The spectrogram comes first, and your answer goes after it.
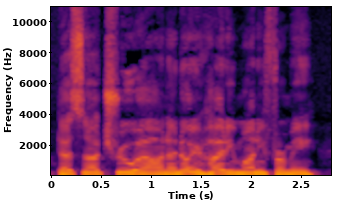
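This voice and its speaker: A man's voice: high voice, a little fast, a little mellow, lightly acted. A man playing a hostile, bitter young best friend in dramatized dialogue, accusatory and confrontational. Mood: accusing.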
